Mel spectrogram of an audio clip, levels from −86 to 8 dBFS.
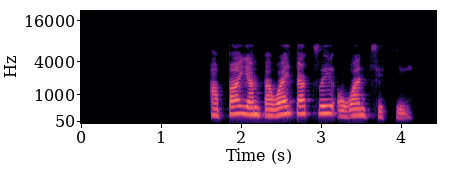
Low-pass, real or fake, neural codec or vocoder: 7.2 kHz; fake; autoencoder, 22.05 kHz, a latent of 192 numbers a frame, VITS, trained on one speaker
